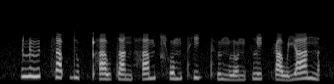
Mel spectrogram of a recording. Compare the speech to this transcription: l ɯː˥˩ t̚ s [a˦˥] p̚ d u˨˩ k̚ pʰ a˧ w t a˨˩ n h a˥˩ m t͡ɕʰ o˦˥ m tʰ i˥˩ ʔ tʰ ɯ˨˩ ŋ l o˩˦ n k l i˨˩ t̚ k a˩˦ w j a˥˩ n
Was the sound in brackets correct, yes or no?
yes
